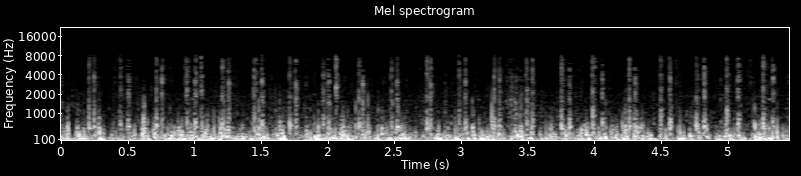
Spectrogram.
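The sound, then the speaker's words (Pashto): Hooves of a horse walking on a road, with many rapid, sharp clip-clops in a steady, brisk rhythm, loud and unbroken throughout. “دغه اس قیمت چې کوم دی هغه پاکستانی روپو کې 14 لک دی دغه په سرک روان دي تاسو به اوري”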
